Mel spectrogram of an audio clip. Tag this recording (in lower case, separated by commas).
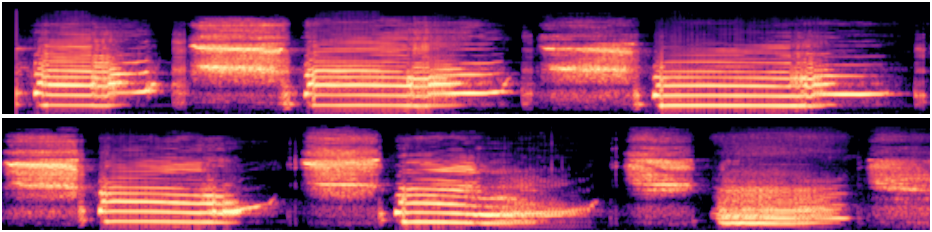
ass braying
